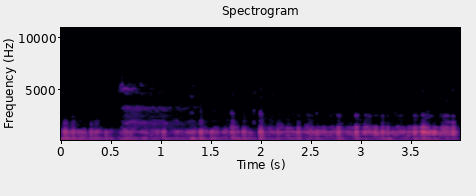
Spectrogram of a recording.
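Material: Cardboard.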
